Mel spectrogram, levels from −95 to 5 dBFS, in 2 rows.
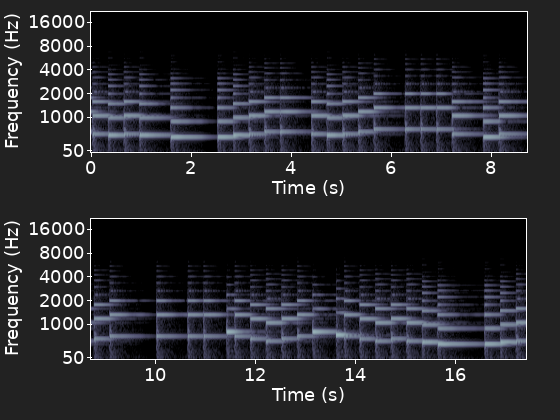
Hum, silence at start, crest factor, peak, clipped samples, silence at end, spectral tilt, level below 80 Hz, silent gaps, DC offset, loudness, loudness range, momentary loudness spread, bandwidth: none; 0 s; 14 dB; -24 dBFS; under 0.1%; 0 s; -4.5 dB/octave; -74 dBFS; none; under 0.1%; -38 LUFS; 3 LU; 8 LU; 6.2 kHz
